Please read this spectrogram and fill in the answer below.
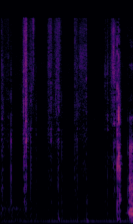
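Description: Tarot cards being handled and drawn from a hand-held deck: a few soft flicks and rustles of card stock.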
